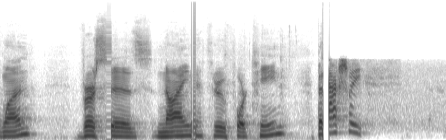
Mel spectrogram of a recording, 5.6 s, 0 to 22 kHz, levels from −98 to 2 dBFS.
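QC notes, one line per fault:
1.33–1.44 s, 2.39–2.45 s and 4.20 s: corrupt frame decoded. Each event is a short, harsh blip or squeak that does not belong to the sound. Damaged bits in a compressed frame were played anyway. Wrong gains and misread codes put energy at the wrong frequencies for the length of the frame. The first two span a few frames each and are loud, near -20 and -15 dBFS. The one at 4.20 s is brief and faint, around -35 dBFS.
4.04 s to the end: input switched to a poorer device, likely. The sound drops out for about 80 ms. It returns duller and boxy, with nothing above 3.8 kHz. The level falls by around 5 dB. A new background noise sits roughly 35 dB below the signal. A sudden change of band, tone and noise at one moment points to a change of input, such as a headset profile taking over.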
